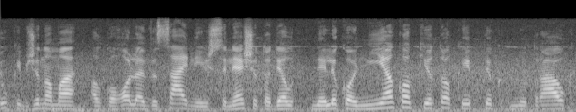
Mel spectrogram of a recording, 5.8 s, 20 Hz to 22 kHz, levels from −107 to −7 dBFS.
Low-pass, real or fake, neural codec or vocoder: 10.8 kHz; real; none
